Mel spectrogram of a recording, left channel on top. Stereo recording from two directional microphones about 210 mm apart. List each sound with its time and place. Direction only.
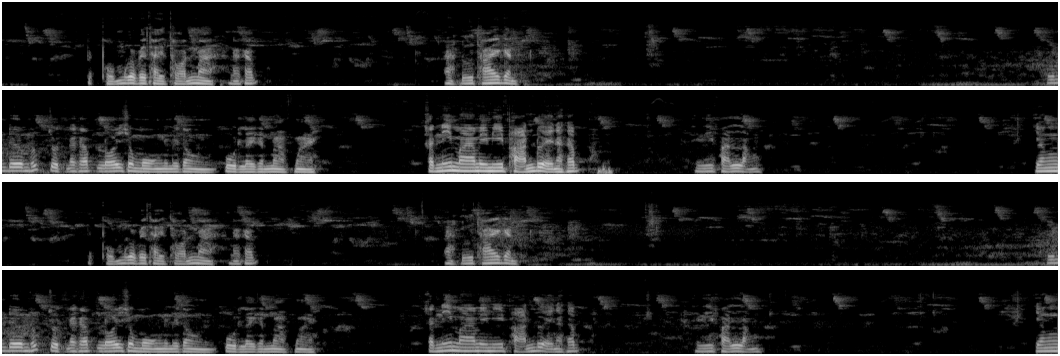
1.0 s speech: 20° left (ahead or behind)
4.4 s speech: 10° left (ahead or behind)
10.6 s speech: centre (ahead or behind); by 13.7 s 25° left (ahead or behind)
14.8 s speech: 25° left (ahead or behind)
15.3 s speech: 40° left (ahead or behind)
17.5 s speech: 10° left (ahead or behind)
20.8 s speech: 20° left (ahead or behind)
